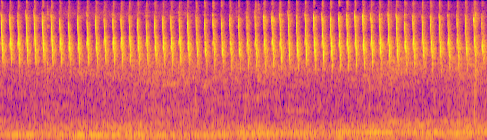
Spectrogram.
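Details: Full ngebren song of a lively ciblek gunung: rapid high, sharp buzzy notes repeated steadily, roughly eight a second, throughout. Soft low rumble in the background.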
